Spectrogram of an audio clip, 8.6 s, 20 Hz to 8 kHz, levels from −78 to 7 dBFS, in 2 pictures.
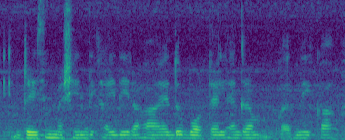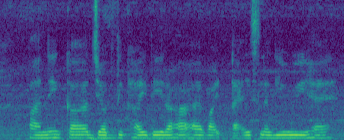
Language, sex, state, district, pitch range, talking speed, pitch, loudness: Hindi, female, Chhattisgarh, Raipur, 165-170 Hz, 165 wpm, 165 Hz, -19 LUFS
